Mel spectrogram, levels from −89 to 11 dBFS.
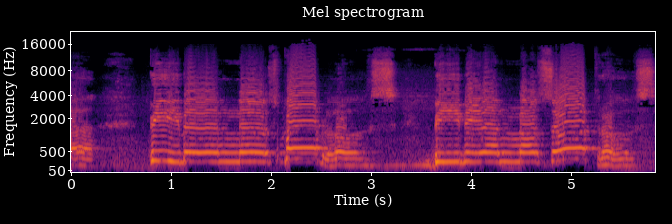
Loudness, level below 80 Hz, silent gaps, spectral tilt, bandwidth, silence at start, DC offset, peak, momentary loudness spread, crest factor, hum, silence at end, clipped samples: -25 LUFS; -70 dBFS; none; -2.5 dB/octave; 16 kHz; 0 s; under 0.1%; -8 dBFS; 6 LU; 16 dB; none; 0 s; under 0.1%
